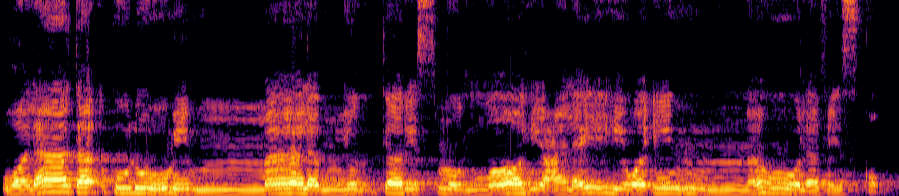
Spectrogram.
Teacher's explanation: علیہ میں یالین سے نرم آواز کے ساتھ جلد پڑھیں گے۔ وَإِنَّهُ نون مشدد غنہ کے ساتھ پڑھیں گے، ہو میں الٹا پیش ہے، اسے ایک الف برابر کھینچیں گے۔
